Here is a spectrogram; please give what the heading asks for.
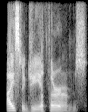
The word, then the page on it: Isogeotherms: American English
